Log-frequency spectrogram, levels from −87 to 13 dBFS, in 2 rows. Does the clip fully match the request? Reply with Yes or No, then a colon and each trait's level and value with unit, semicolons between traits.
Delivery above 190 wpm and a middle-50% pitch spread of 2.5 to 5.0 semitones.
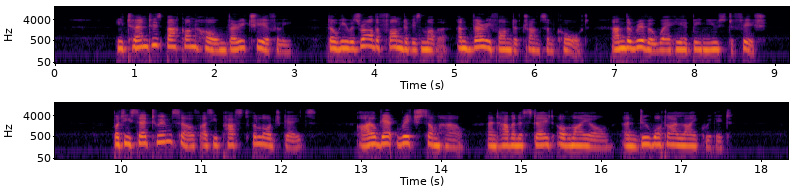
Yes: average, 200 wpm; average, 3.3 semitones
